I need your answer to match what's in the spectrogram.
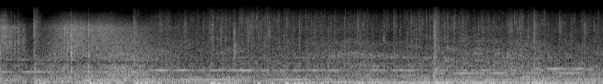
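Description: Hail rattles densely and steadily across a slate castle roof, sharp clattering impacts over a low, constant rush of wind, loud, with no one speaking.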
